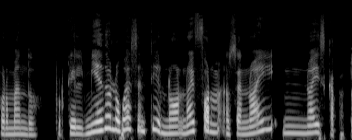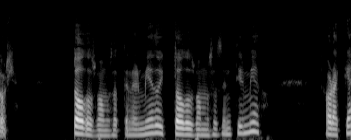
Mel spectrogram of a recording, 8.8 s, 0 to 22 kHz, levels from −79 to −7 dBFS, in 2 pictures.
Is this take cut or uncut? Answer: uncut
